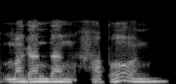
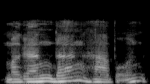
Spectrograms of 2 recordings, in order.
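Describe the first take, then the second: First: MAGANDANG HAPON with stressed, long PON; final-syllable stress. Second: MAGANDANG HAPON, long HA in HAPON; first-syllable stress. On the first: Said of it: "then you're saying a beautiful Japanese". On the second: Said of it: "is good afternoon". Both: Shown as a demonstration.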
